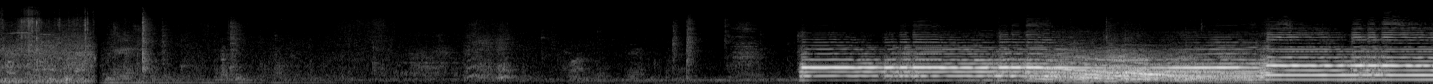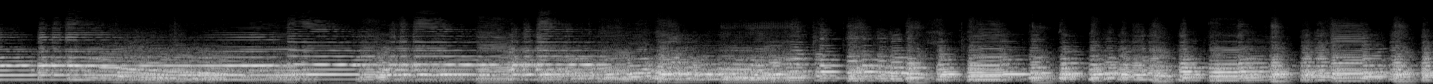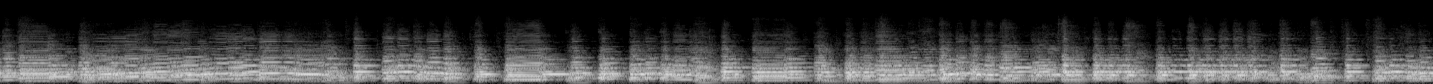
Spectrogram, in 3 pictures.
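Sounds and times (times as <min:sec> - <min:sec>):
brass ensemble playing: 0:08.0 - 0:42.9.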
